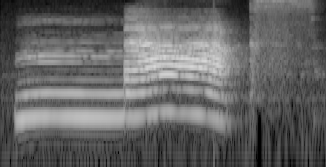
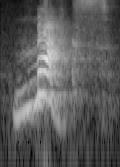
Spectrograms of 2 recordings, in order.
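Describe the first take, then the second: First: The word is stretched out slowly, sound by sound. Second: The word is said quickly as one whole. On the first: "Let's try it again slowly" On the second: "Now let's say it fast"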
